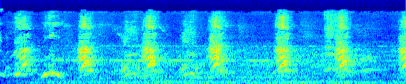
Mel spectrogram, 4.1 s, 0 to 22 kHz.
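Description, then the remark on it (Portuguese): Several dogs bark repeatedly in a steady rhythm of sharp, evenly spaced barks, with a few higher yips mixed in, all echoing at an animal shelter in Lisbon, Portugal, that houses about 400 dogs and 200 cats. “o União Zoófila fica em Lisboa e acolhe mais ou menos 200 gatos e 400 cães.”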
